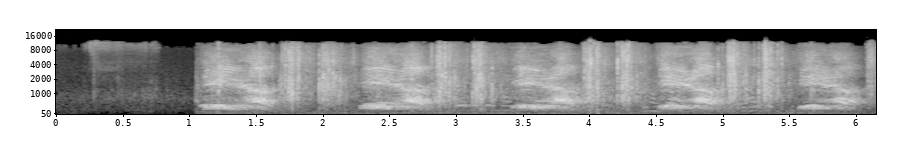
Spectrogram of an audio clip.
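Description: Crowd of football supporters chanting in unison, a short chant repeated about once a second, starting about a second in after a brief near-silence.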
